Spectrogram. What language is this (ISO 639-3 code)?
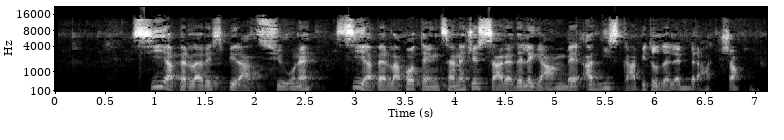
ita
